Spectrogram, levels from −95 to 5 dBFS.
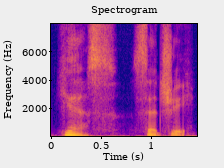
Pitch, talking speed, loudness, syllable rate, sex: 90 Hz, 125 wpm, -18 LUFS, 2.6 syllables/s, male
